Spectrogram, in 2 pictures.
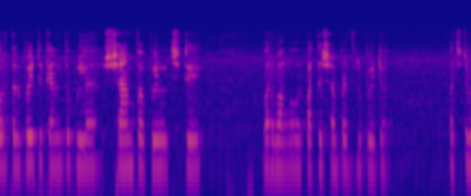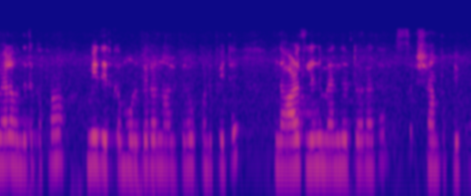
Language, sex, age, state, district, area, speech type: Tamil, female, 30-45, Tamil Nadu, Ariyalur, rural, spontaneous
